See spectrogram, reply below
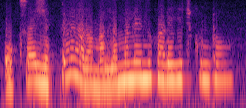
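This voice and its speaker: A stubborn, sassy pet dog, voiced by a woman snaps out orders in a high, rapid voice. It sounds fed up and bossy at all times. A faint hiss of noise sits under the home-video recording. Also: fairly even intonation, mellow, rough recording. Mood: bossy grumbling. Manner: bossy, snappy, exasperated.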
